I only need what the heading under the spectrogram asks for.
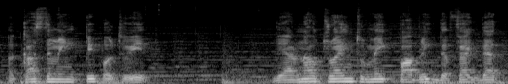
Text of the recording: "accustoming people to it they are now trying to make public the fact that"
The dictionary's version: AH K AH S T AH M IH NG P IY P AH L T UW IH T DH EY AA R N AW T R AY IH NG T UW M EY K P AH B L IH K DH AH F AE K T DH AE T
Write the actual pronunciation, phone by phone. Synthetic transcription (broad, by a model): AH K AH S T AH M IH NG P IY P AH L T UW IH T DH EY AA R N AW T R AY IH NG T UW M EY K P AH B L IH K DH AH F AE K T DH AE T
